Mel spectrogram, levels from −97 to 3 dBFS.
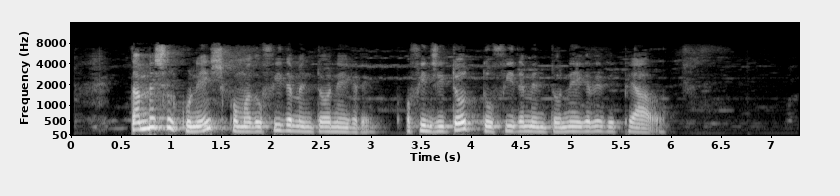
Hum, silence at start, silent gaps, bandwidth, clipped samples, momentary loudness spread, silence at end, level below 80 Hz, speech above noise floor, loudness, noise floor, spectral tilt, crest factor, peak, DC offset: none; 0.6 s; none; 7.8 kHz; under 0.1%; 13 LU; 1.35 s; -58 dBFS; 55 dB; -16 LUFS; -71 dBFS; -6.5 dB/octave; 16 dB; 0 dBFS; under 0.1%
